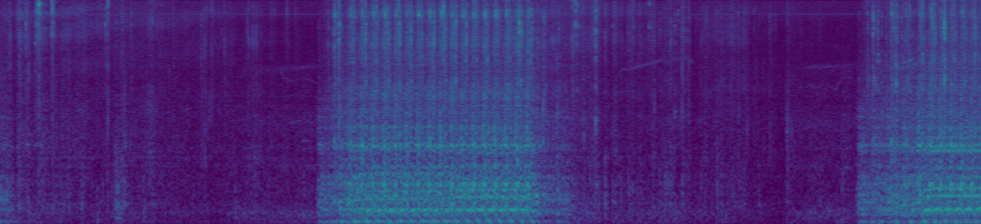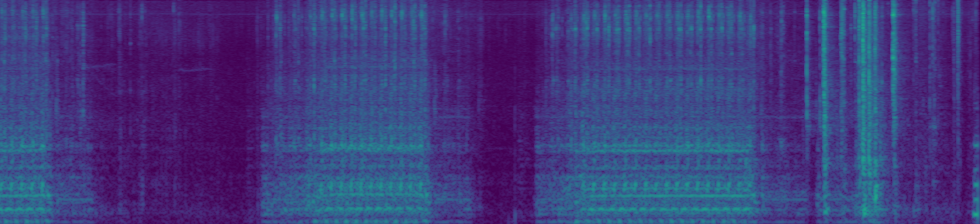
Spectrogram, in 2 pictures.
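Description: Sewing machine topstitching a curved seam on a fabric face mask, running in four separate bursts of steady whirring stitching with quiet pauses between, close by.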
